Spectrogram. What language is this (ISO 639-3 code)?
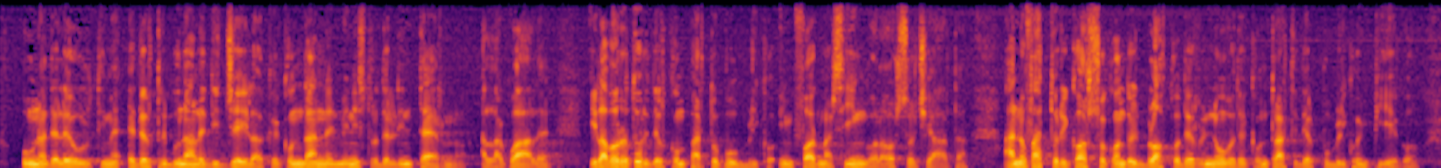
ita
